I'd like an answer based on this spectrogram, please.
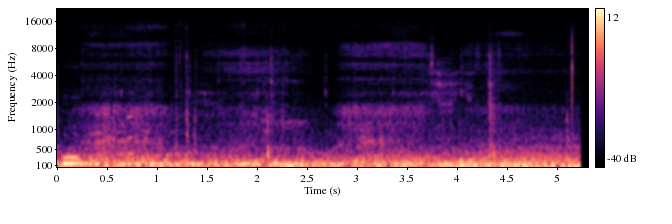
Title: Loudest snore in the world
